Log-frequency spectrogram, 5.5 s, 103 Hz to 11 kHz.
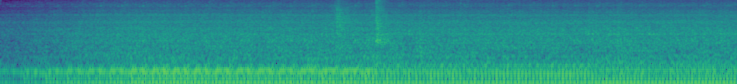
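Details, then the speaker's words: BMW F80 M3 after spark plug replacement: engine fires up and settles within a second into a smooth steady idle, no misfire or stumble. Normal idle. "going to do a little startup here and some small revs just to make sure everything sounds good and the car is idling good."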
